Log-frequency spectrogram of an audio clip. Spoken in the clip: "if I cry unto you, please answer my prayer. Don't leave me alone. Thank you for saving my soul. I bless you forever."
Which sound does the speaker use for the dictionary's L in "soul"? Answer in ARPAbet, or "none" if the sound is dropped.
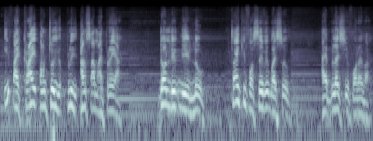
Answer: N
